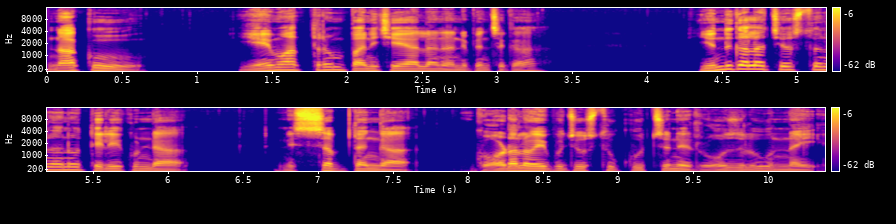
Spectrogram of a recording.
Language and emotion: Telugu, sad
